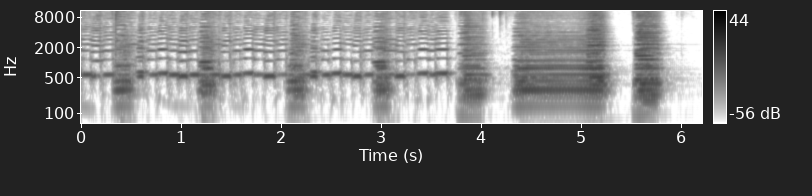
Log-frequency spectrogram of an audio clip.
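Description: Bayan (Russian button accordion) playing a tune: a held high note over bass-and-chord accompaniment about two beats a second, then closing on loud full chords, one held for about a second. The closing chords are the cadence in G minor.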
